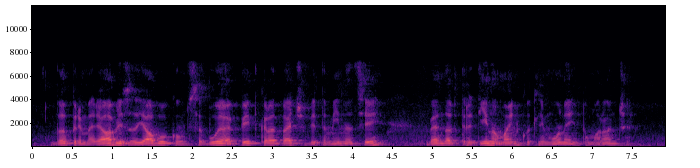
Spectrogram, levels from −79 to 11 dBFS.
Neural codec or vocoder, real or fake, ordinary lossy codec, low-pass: codec, 16 kHz, 8 kbps, FunCodec, trained on Chinese and English, 25 frames a second; fake; none; 7.2 kHz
